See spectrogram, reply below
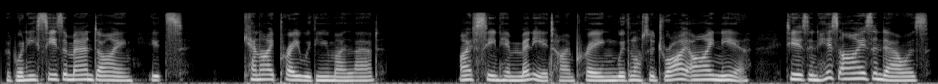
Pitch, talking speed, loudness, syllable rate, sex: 205 Hz, 210 wpm, -15 LUFS, 4.9 syllables/s, female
